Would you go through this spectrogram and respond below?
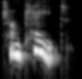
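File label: "truncate", British English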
